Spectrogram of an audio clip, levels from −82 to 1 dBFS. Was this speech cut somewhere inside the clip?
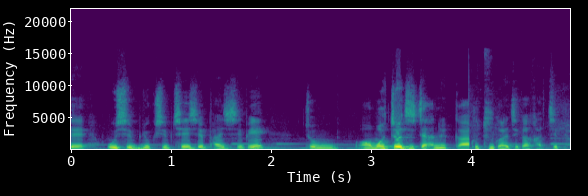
yes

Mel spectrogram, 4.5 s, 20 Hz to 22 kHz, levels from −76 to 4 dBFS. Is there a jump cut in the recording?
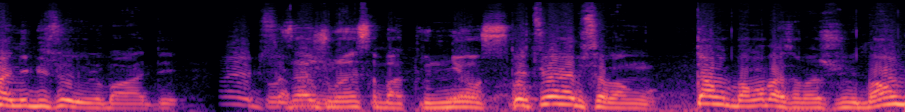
yes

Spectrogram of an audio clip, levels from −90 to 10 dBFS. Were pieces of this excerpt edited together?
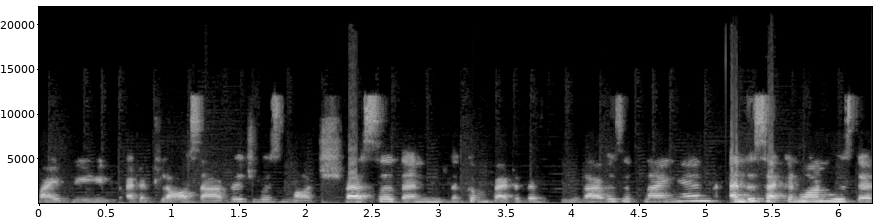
yes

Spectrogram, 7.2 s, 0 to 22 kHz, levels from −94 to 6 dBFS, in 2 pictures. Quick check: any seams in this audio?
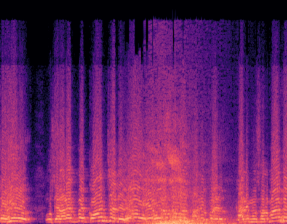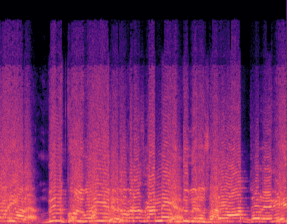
yes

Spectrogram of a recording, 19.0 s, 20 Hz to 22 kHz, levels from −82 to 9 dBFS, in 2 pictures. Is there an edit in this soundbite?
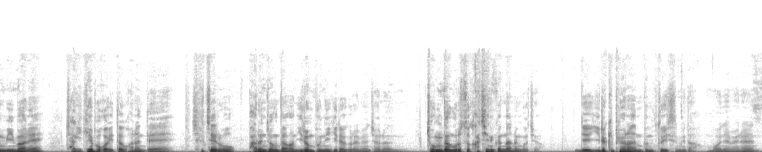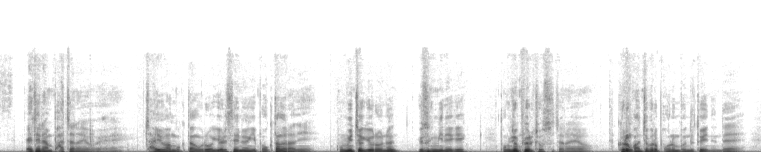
no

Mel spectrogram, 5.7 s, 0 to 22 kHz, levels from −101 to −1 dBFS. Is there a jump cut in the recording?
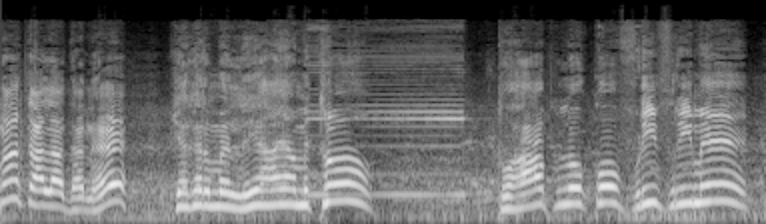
no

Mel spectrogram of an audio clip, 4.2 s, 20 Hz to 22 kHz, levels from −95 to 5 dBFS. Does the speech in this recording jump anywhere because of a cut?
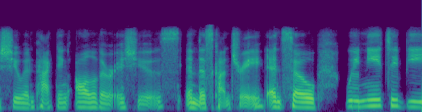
yes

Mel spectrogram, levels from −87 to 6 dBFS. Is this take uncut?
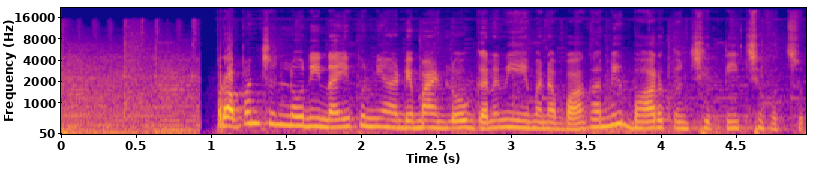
no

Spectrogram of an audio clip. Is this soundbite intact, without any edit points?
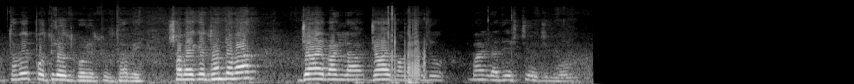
yes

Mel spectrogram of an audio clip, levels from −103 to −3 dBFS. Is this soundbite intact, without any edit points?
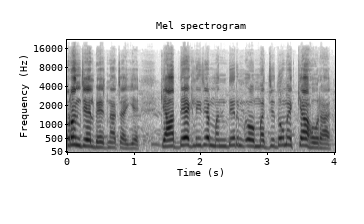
yes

